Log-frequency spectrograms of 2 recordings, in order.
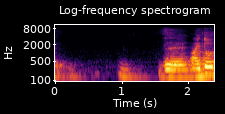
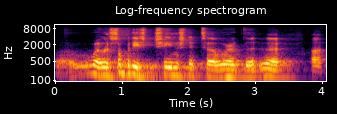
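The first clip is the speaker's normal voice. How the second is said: ordinary talk, nothing marked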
